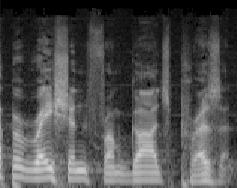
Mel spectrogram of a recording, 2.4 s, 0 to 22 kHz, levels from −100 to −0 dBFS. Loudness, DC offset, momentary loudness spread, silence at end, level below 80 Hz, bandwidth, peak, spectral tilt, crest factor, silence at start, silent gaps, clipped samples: -26 LUFS; under 0.1%; 9 LU; 0.1 s; -50 dBFS; 16.5 kHz; -8 dBFS; -4.5 dB/octave; 18 dB; 0 s; none; under 0.1%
